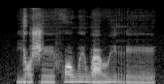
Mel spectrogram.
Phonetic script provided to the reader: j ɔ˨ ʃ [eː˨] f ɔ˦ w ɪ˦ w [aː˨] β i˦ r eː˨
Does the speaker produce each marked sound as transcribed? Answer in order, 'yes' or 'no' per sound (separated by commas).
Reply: yes, no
